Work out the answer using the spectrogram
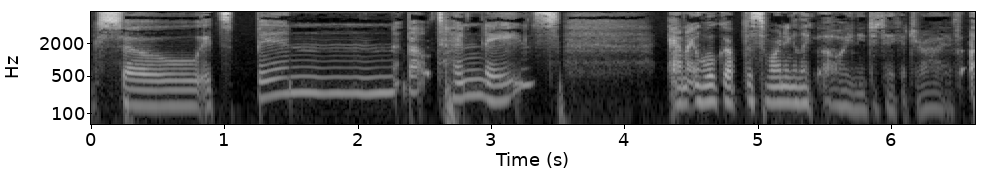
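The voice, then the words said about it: Hoarse, sick-sounding voice. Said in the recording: “I had some bronchitis. I'm sure you can hear that in my voice.”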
